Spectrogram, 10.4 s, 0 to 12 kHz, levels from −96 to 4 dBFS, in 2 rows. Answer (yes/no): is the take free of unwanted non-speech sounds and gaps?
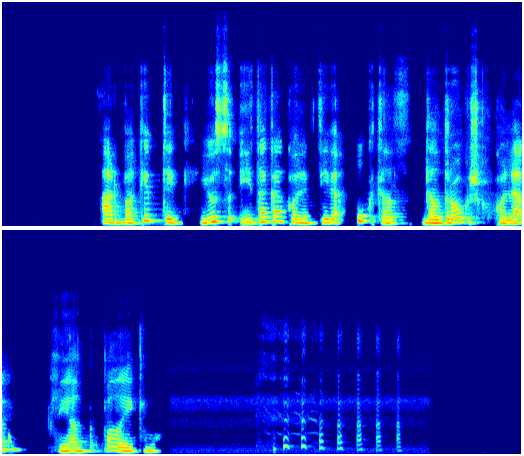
no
